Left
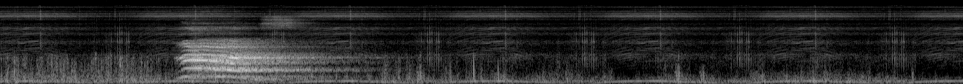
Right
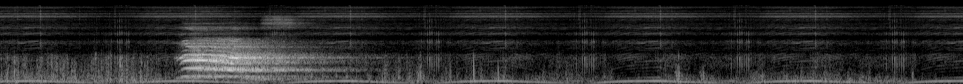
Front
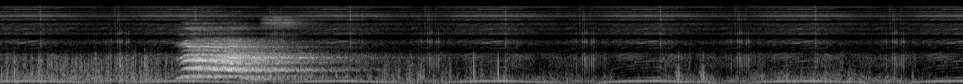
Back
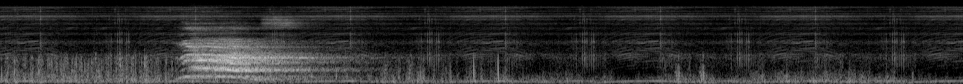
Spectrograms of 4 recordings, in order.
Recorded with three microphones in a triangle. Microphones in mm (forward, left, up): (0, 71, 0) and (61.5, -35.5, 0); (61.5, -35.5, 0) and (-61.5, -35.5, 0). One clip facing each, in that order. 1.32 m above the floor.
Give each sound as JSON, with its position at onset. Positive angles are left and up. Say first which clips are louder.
{"t": 1.7, "sound": "a shout", "louder": "even, front 3 dB", "azimuth_deg": 20, "distance_m": 5.0}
